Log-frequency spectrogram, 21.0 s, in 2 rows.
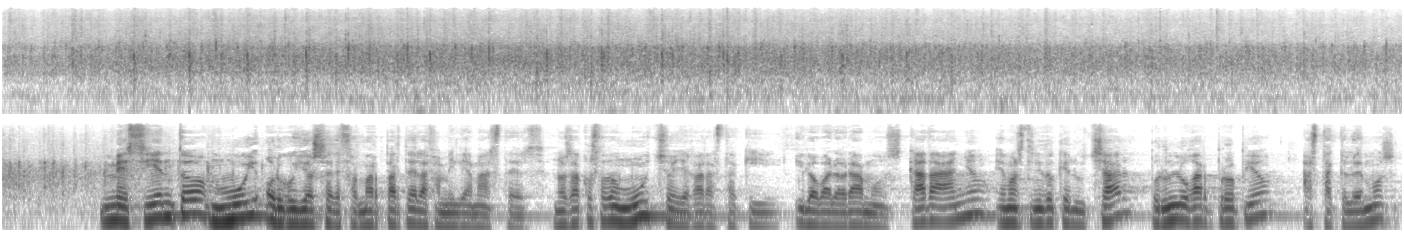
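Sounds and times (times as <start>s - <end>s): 
audience applause: 0.0s - 12.8s
speech: 11.3s - 20.9s.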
